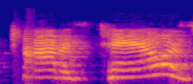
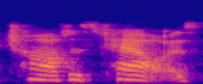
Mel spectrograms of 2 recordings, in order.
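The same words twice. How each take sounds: First: It is said in a broad North Queensland accent. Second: It is said in a neutral, unmarked accent. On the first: Listeners understand which place is meant. The speaker calls it right. "you've got to have the North Queensland lingo" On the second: Listeners may not understand which place is meant. The speaker calls it wrong. "sometimes when you say it, Charters Towers, people don't understand"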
